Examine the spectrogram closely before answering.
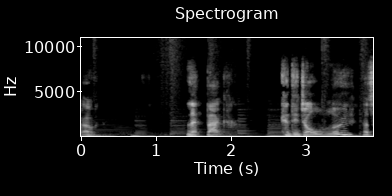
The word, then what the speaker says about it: Eren Dinkçi: Um and they got like a left back Eren Dinkçi, that's how you pronounce it, plays for Brighton in the English Premier League.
